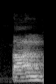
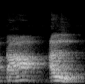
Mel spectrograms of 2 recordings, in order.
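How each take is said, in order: First: Said in the usual way. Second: "ता अल" as two separate syllables; "ता अल", one word pulled into two beats; wrongly split. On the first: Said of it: "नहीं बोल सकते". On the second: Shown as a demonstration. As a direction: break ताल into "ता अल", with a gap between. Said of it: "ताल को आप ता अल नहीं बोल सकते".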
